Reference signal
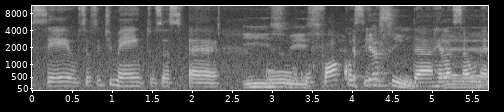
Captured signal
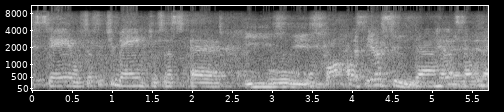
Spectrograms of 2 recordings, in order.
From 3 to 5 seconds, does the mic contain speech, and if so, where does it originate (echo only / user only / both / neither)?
echo only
